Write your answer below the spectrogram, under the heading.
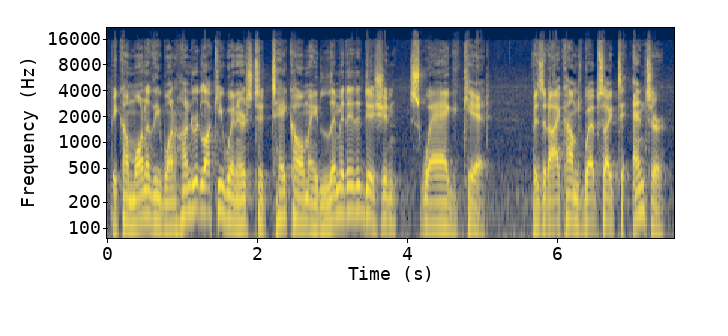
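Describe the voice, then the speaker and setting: Low-pitched man hosting a podcast. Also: animated, moderate pace. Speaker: podcast host. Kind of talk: reflective podcast monologue and sponsor read.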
